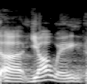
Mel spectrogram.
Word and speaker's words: Yahweh: And Yahweh, at least as we render the Hebrew I am into English, becomes YHWH, and we pronounce it Yahweh.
